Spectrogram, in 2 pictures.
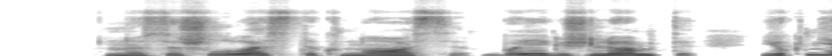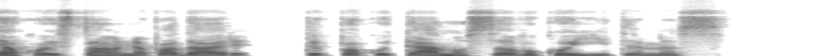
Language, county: Lithuanian, Šiauliai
